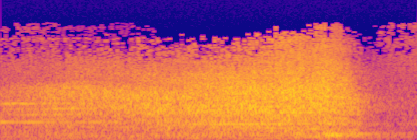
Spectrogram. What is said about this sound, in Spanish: El coche atraviesa distintos paisajes rurales. Luego se adentran por un camino de tierra y continúan el viaje campo a través,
